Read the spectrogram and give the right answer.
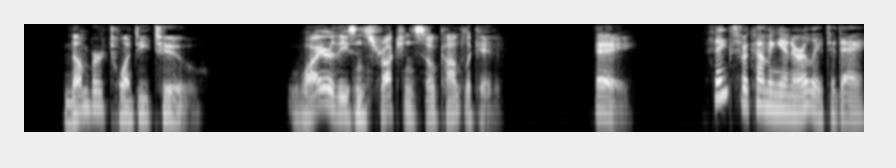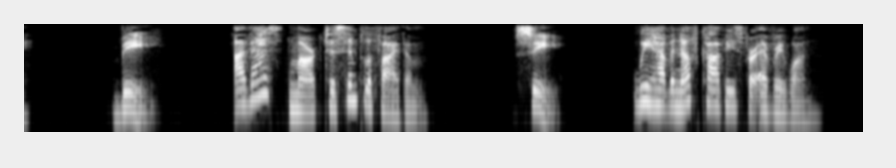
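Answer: B: I've asked Mark to simplify them.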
